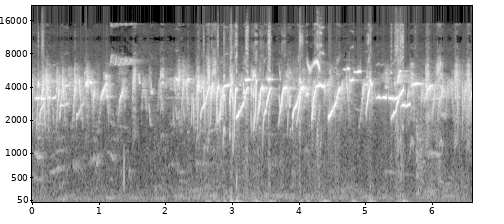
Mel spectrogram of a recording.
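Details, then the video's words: Sikatan, a flycatcher, chattering its distinctive song: rapid high twittering notes interleaved with steep falling whistles and brief clear tones, delivered in a busy unbroken flow. "BURUNG SIKATAN NGOCEH TER UNIKK"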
